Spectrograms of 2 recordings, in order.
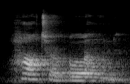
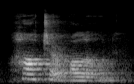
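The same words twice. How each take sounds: The two takes are said the same way.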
